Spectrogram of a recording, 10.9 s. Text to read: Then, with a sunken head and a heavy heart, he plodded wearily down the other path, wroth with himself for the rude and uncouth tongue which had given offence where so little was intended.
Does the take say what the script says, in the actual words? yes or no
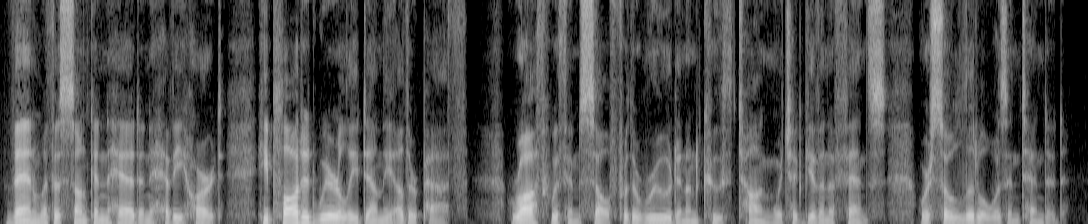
yes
